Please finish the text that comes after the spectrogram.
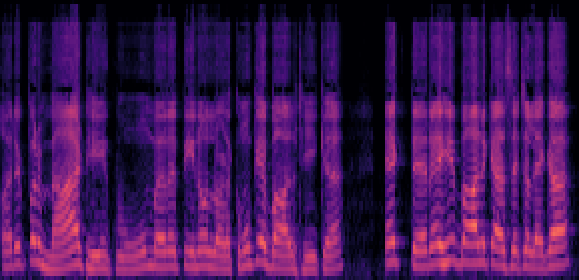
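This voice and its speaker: A woman voicing a practical husband and father in an animated story, reasoning and brushing off worries. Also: mid-range voice, measured pace, no room sound, studio quality, natural voice. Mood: sceptical. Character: calm, practical husband and father of three sons.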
